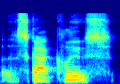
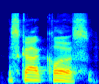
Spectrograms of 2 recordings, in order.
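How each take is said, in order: First: The surname's vowel is an OO sound. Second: The surname's vowel is a long O. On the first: The speaker calls it wrong. "Ah, see, I did it" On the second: The speaker calls it right. "It's close"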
